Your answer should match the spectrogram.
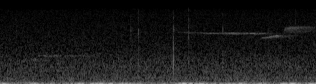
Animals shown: Black-throated Green Warbler (Setophaga virens)

